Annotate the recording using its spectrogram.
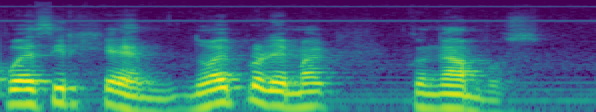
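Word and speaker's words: הֵם: El pronombre ellos, se dice en hebreo hem. Usted puede pronunciarlo em o gem. Em o gem puede pronunciarlo.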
